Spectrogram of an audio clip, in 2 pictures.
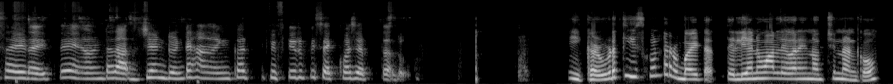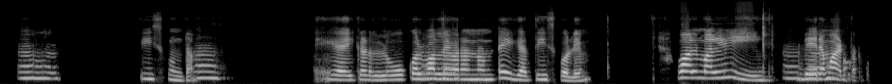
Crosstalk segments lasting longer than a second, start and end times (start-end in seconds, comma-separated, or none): none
